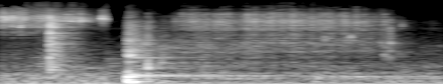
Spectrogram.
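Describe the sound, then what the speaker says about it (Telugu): Three cups of rice being rinsed in water for egg biryani, with a running tap and splashing water in a sink, two sharper splashes early on, then a steady wash, no talking. "నేను మూడు కప్పులు బియ్యం తీసుకున్నా ఇప్పుడు వీటిని మంచిగా కడిగి నానబెట్టుకుంటాను"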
